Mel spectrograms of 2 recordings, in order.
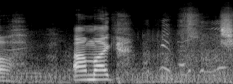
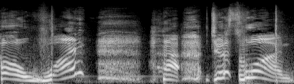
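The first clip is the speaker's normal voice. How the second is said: incredulous laugh; 5 semitones higher, much slower than usual. Acted. Skit, girlfriend mocks excuse.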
